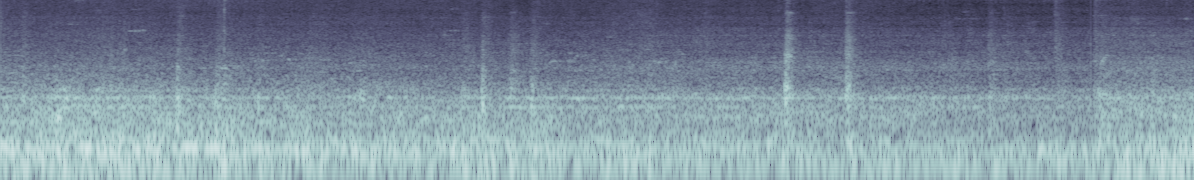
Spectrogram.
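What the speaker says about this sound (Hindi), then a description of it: "ये छोटा सा इंजन है देखो, कुछ ऐसे इंजन भी होते हैं पुराने टाइप के।" A small, old-type train engine runs at a railway station in Thailand, producing a continuous heavy rumble with scattered metallic clicks and knocks over the full length.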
